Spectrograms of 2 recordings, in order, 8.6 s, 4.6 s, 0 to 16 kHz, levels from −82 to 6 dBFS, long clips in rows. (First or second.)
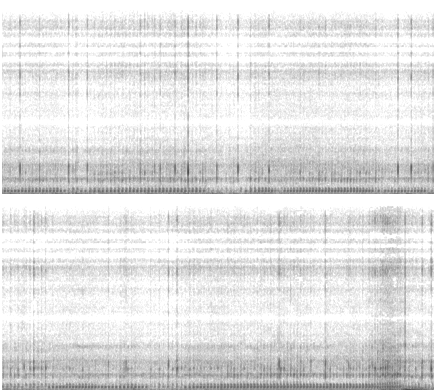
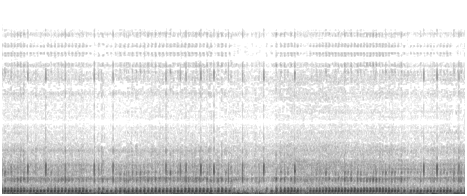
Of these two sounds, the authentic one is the second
